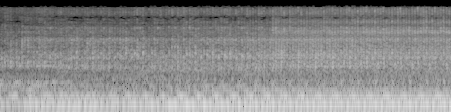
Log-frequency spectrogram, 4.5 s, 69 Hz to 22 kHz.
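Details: 2007 Dodge Ram 2500HD 6.7 Cummins, previously no crank/no start, running after original TIPM refitted: deep, even diesel rumble at steady idle with no misses or knocks; oxygen sensor, EGR and fuel rail pressure codes stored.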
